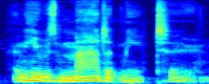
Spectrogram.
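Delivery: usual speaking voice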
